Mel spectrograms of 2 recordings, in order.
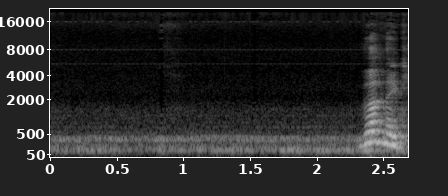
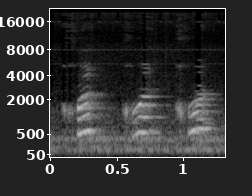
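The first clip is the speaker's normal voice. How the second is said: high squeaky crick sounds; cricket chirp; much slower than usual. Retold or imitated. Cat imitates the cricket's chirp. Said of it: "as if you're going".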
